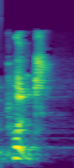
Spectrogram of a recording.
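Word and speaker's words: Pünd: did I pronounce Punt correctly? – You do, Punt. Atticus Punt. Punt is German for pound.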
